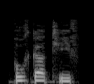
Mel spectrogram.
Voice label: "purgativ", German; adjectives

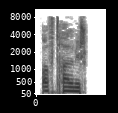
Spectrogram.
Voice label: "ophthalmisch", German; adjectives

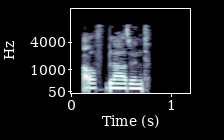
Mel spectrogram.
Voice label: "aufblasend", German; adjectives

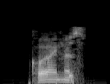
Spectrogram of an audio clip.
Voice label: "coyness", English

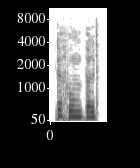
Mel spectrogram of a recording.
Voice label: "gehumpelt", German; adjectives

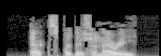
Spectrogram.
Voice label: "expeditionary", english; adjectives

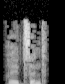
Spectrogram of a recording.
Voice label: "ritzend", German; adjectives

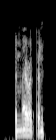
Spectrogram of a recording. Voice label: "American", English; adjectives

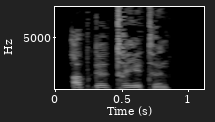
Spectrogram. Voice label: "abgetreten", German; adjectives

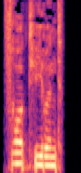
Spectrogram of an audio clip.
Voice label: "frottierend", German; adjectives

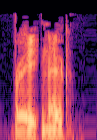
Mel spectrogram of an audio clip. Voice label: "breakneck", English; adjectives

